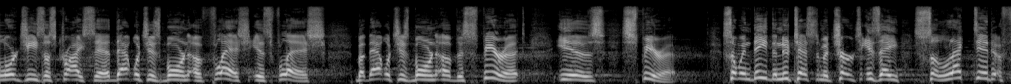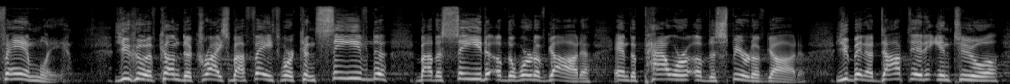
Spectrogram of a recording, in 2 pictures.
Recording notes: SECOND of four sessions from a sermon he preached at Go Georgia 2019.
